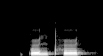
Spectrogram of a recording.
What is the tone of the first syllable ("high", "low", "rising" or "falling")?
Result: low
